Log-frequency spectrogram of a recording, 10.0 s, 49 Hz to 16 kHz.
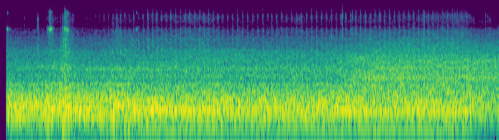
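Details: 1987 Chevrolet K5 Blazer: low uneven idle with faint rapid tapping; engine knock with rough idle, cause unknown.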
